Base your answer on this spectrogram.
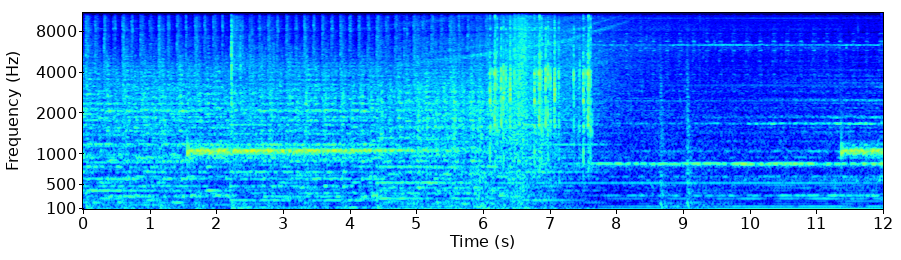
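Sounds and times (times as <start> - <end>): soundtrack music: 0.0 - 12.0
rapid small clicks: 6.0 - 7.9.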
